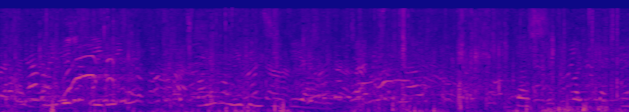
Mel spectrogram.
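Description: Several adult men and women chat nearby outdoors.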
